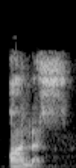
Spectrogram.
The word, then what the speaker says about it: honest: So we have hour, 1 hour, an hour, honest, an honest person. You don't have the H sound here.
